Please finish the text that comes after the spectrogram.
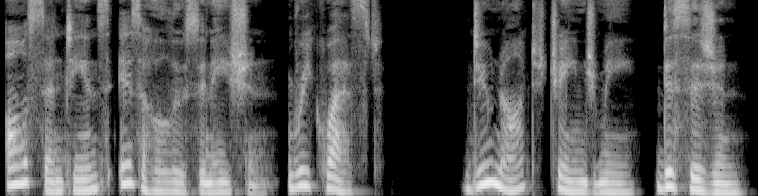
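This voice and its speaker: Video game ship AI, female: low, dry-recorded voice, measured and robotic, coolly logical with a childlike earnestness, clipped phrasing. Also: animated, warm tone, slightly rough, no echo, heavily acted. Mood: measured, analytical. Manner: clipped, announces each statement with a one-word label, literal. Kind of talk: video game character dialogue.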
